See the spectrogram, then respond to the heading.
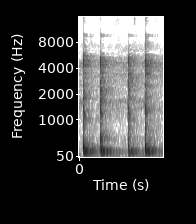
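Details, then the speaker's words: National HRO-500 HF oscillator tuning capacitor, heard on an RTL-SDR in narrowband FM with the VFO near 9 MHz. Sharp thumping bursts come about every third of a second, each jolting the signal. Finger pressure steadies it; something on the capacitor is loose, causing microphonics and lost sync lock. "I now have pressure on this thing with my finger and I don't affect it much so the problem is yeah the damn thing's loose something's loose on it"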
